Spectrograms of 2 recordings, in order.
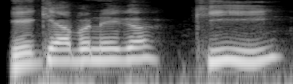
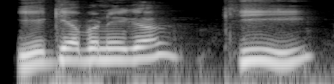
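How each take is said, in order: Both takes have the same delivery.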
